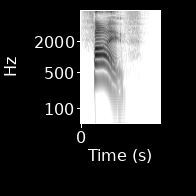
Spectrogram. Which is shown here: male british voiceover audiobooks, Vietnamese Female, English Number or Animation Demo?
English Number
